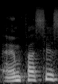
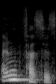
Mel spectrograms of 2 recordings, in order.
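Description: First: The n is made with lower lip and teeth. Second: The n is made with the tongue tip. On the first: "Muchos estudiantes coreanos pronuncian no como énfasis" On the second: "sino como énfasis"

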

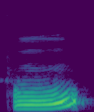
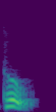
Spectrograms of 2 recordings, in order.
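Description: First: The syllable is said with a rising tone. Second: The syllable is said without a rising tone. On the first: This is how the word is said in real life. "I put a second tone here" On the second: This is the dictionary form of the word. "Its original sound is a bu"

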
